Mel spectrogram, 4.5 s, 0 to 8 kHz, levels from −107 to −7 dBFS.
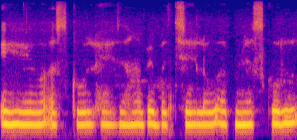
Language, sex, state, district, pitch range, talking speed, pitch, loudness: Magahi, female, Bihar, Gaya, 230-235 Hz, 145 wpm, 230 Hz, -21 LUFS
